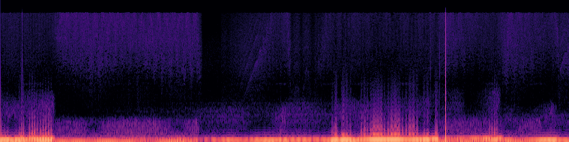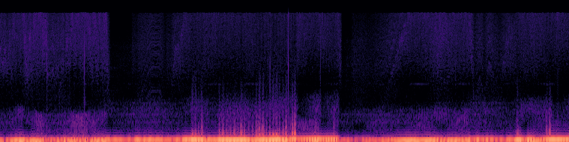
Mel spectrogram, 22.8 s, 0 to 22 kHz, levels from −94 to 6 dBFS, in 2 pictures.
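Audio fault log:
8.92 s, invalid numbers at full scale: a single bang where a calculation produced invalid values, holding about 2.67 ms at one extreme, which fits a 128-sample block.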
